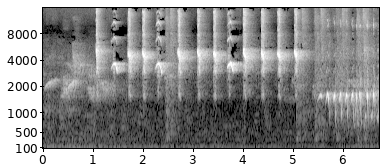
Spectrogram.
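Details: Caged white-rumped shama singing energetically while exercising in a flight cage: after soft slurred opening notes, a loud series of about a dozen sharp, ringing notes comes roughly three per second, then a quick, lower trill. A faint room hum runs beneath.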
